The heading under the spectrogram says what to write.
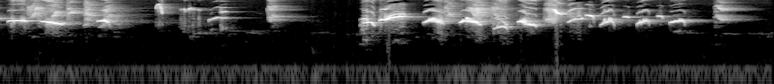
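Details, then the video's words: Orange-banded thrush in lively song meant to call rivals and prompt other thrushes to sing: dense high twittering and whistled phrases, a brief pause, then a fast run of varied chirps and slurred whistles. "Anis Cendana Gacor MEMANGGIL LAWAN Pancingan burung anis lain agar berkicau"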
